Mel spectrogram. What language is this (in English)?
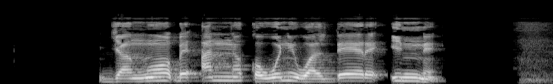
Borgu Fulfulde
